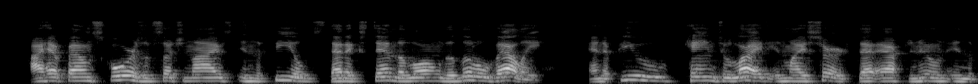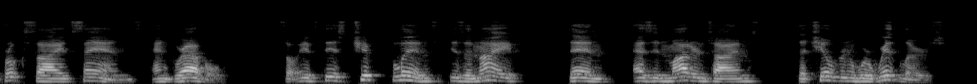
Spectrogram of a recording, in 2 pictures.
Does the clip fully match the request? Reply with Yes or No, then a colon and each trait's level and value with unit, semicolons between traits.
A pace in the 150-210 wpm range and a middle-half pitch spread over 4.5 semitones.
No: average, 155 wpm; average, 3.4 semitones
